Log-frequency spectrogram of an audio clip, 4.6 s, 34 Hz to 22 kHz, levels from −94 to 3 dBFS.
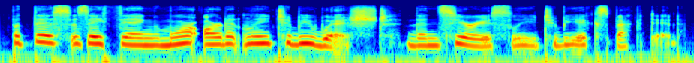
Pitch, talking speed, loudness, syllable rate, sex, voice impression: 230 Hz, 195 wpm, -18 LUFS, 5.0 syllables/s, female, feminine, adult-like, slightly relaxed, powerful, soft, fluent, intellectual, calm, friendly, reassuring, kind, modest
